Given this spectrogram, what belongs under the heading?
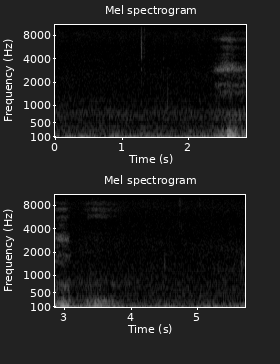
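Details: Shiba Inu dog snoring in sleep: a quiet, brief snorting snore with faint whistling, set against low background rumble.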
